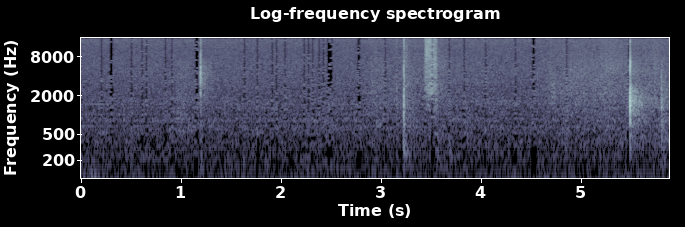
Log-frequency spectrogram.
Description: Roomba 880 - Reproducing clicking noise while docked.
